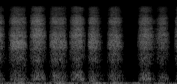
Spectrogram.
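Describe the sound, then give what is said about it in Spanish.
A quick run of about eight sharp sniffs through the nose, steady and rhythmic with one brief pause near the end, each a hissy airy burst. No talking. “Intentemos de alguna manera respirar todo por la nariz.”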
